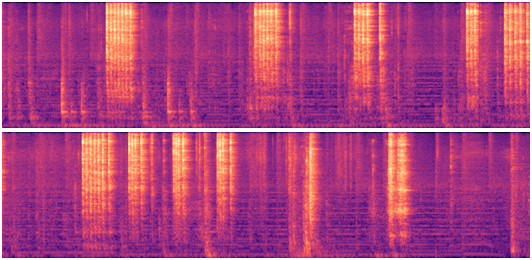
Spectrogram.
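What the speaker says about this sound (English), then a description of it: "I can hear the bearing moving" Repeated metallic clunks and grinding knocks from a loose wheel bearing shifting inside a Porsche Cayenne GTS hub, irregular bursts at close range with no talking.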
